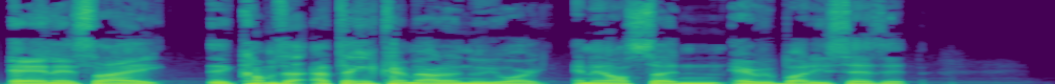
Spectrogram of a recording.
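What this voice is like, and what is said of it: French accent in English. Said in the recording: “It's the accent. It's a little bit of accent... The French comes out”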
